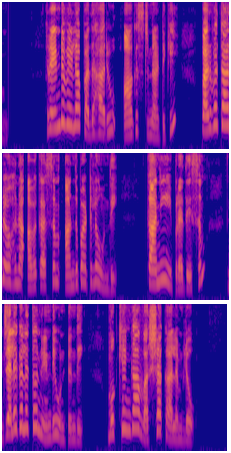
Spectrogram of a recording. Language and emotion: Telugu, neutral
